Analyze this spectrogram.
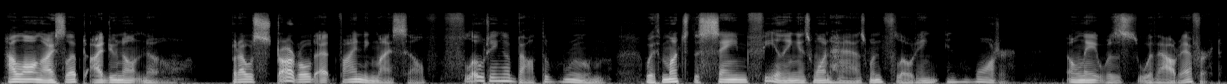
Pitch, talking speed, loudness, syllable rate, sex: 100 Hz, 175 wpm, -21 LUFS, 4.4 syllables/s, male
